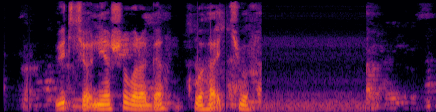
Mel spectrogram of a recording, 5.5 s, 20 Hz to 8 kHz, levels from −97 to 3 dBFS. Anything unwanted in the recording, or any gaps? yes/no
no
